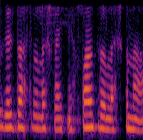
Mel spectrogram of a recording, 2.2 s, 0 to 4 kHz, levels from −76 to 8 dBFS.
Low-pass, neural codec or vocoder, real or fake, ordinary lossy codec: 3.6 kHz; none; real; none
